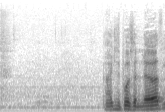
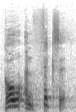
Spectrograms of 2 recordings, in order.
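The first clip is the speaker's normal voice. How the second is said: sharp, higher, louder order; retold shout; 7 semitones higher, 6 dB louder than usual. Chaplain ordering the young director, a mild retold shout. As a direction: snap the boss's command. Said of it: "And he shouted at me".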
